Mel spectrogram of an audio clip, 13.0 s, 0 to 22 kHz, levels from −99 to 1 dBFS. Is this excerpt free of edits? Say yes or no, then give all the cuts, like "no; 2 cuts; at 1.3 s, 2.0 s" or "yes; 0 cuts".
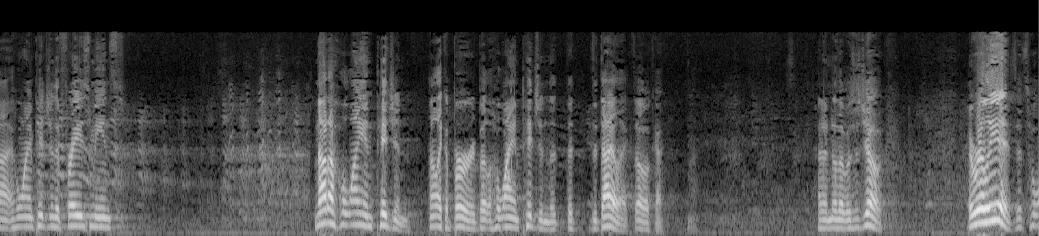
no; 3 cuts; at 3.9 s, 5.3 s, 7.3 s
